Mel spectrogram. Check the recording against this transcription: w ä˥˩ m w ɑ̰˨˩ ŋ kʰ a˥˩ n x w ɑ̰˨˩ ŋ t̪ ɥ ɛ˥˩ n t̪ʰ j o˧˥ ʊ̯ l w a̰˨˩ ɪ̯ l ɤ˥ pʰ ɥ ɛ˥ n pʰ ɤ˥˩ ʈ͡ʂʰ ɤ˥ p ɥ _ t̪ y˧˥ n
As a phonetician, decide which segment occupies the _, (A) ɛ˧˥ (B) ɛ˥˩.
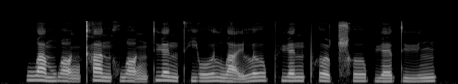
A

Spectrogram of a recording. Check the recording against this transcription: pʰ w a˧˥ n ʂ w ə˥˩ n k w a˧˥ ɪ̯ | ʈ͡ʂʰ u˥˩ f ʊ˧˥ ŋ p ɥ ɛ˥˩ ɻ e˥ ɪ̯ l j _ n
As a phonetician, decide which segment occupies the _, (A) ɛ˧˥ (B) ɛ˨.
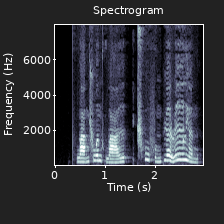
B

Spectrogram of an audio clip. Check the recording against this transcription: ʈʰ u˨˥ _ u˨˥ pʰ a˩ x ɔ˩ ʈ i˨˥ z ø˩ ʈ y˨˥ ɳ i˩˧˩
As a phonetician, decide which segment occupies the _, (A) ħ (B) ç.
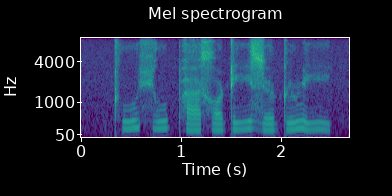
B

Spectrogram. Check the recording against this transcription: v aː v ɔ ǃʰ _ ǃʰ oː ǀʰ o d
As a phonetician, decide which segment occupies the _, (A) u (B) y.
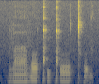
B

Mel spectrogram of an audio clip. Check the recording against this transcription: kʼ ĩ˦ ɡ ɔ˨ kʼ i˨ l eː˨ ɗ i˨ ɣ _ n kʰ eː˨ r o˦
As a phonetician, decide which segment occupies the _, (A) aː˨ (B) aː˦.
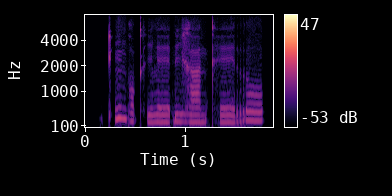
A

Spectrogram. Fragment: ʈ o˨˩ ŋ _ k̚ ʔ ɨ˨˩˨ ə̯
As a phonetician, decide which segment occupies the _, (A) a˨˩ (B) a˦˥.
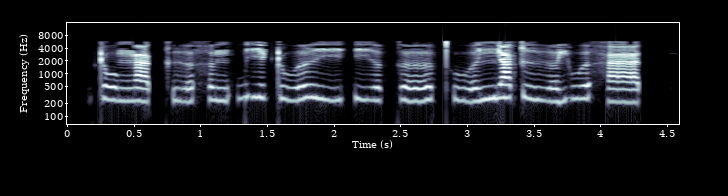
A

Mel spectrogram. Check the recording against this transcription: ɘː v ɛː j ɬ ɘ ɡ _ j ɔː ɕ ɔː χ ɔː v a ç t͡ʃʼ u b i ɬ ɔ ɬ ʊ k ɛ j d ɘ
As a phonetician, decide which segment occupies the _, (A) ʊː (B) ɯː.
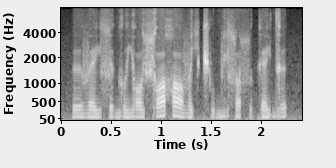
A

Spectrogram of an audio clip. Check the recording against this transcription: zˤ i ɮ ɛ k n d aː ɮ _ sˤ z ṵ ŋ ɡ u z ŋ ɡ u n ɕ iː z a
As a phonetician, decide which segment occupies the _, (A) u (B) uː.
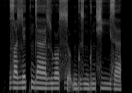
B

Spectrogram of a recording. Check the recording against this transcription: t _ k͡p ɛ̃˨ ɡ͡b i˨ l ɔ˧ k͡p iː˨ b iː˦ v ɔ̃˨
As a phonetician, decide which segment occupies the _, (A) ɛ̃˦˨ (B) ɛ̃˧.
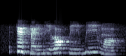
A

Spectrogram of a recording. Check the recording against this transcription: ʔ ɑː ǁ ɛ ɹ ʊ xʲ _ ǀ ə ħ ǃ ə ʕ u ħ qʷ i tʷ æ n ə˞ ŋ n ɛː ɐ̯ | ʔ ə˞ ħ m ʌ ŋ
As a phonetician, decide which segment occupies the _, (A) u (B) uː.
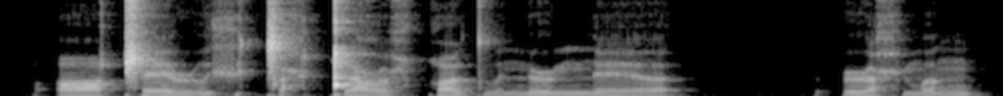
A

